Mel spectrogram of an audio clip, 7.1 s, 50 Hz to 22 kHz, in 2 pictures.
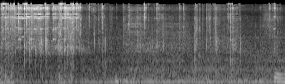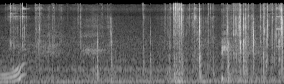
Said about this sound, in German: Schweres Schloss wird entfernt. Und jetzt öffnet sich die Tür und man sieht die Dicke der Wand, also über 2 Meter teilweise.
